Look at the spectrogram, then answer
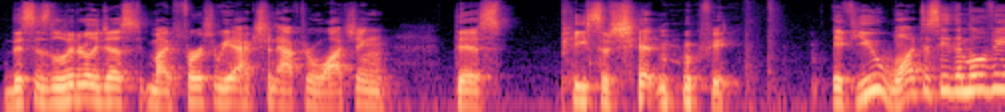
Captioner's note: laughs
